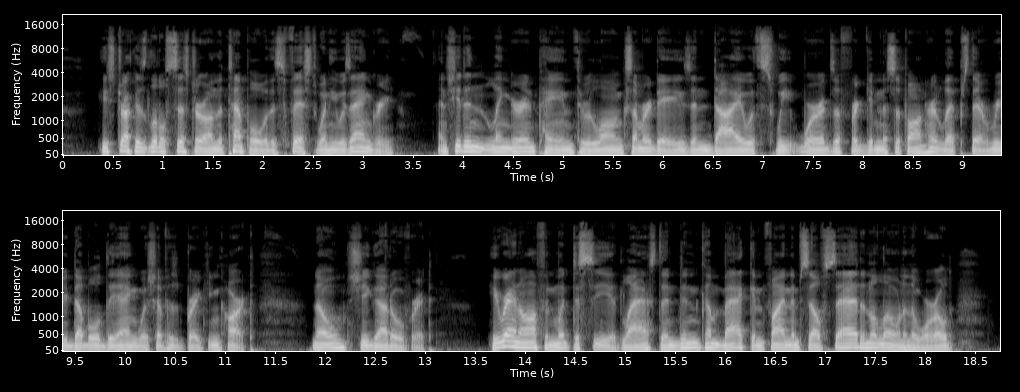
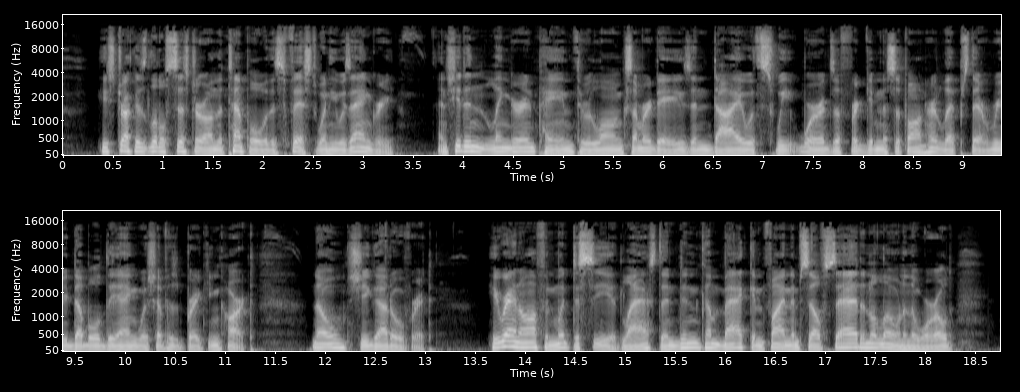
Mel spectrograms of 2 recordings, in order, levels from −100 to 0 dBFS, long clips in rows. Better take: second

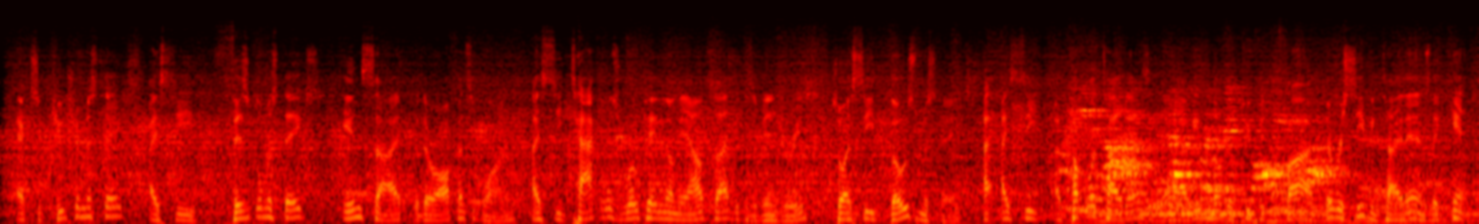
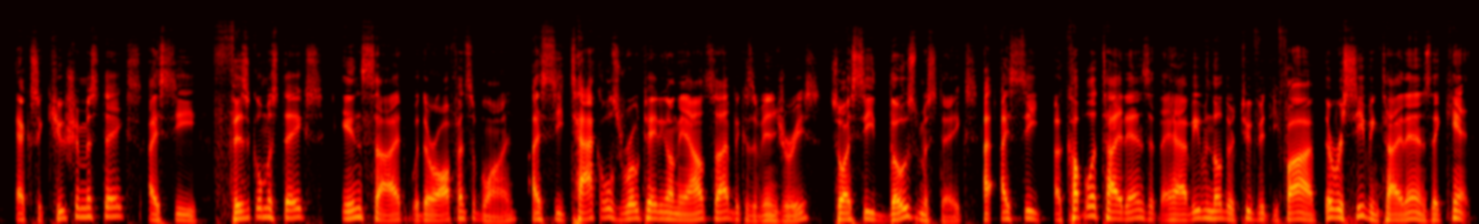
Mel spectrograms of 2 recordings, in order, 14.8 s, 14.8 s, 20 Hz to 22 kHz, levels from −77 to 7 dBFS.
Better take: second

